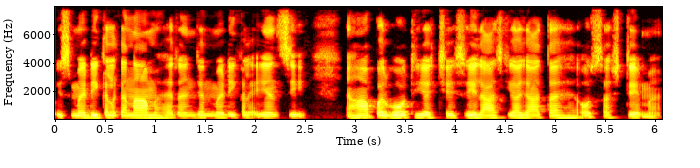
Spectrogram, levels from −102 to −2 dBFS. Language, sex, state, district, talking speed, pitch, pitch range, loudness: Hindi, male, Bihar, Supaul, 205 wpm, 120 Hz, 120-130 Hz, -17 LUFS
